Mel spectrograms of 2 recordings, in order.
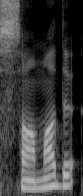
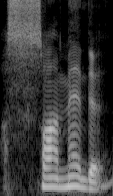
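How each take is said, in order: First: The m and its vowel sound heavy and emphatic. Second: The m and its vowel sound thin and light. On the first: The speaker calls it wrong. "non pas samad" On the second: The speaker calls it right. "il faut qu'il reste aminci"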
